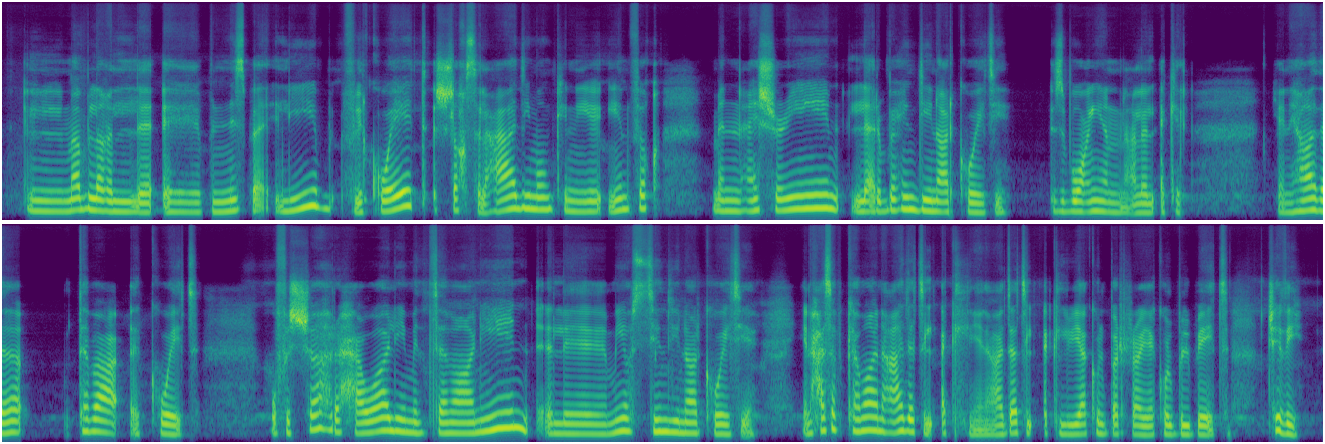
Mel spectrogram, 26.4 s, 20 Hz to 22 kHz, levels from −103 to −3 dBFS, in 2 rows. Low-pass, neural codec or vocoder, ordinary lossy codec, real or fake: none; autoencoder, 48 kHz, 128 numbers a frame, DAC-VAE, trained on Japanese speech; none; fake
